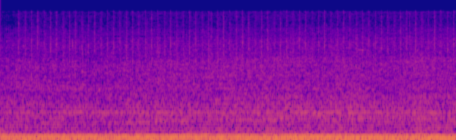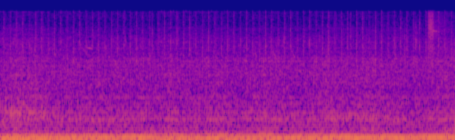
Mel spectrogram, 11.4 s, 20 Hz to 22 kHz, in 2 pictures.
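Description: Tractor engine in Farming Simulator 2017, likely a Ford, idling steadily with a low, continuous rumble throughout, loud and constant with no talking.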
